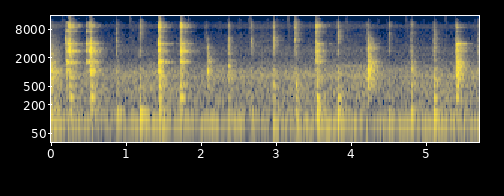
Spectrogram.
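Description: Pestle pounding garlic cloves in a mortar: a dozen or so irregular strikes, each with a brief ringing tone.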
